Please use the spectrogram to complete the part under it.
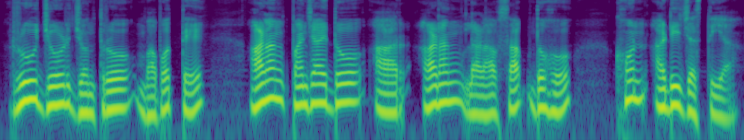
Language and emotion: Santali, neutral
